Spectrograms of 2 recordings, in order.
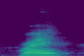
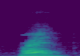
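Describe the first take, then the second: The two takes are said the same way.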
